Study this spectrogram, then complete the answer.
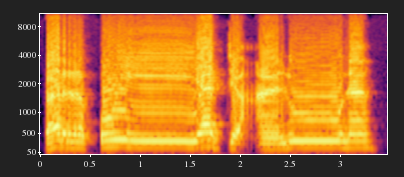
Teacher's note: Ini qalqalah ya, dipantulkan.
